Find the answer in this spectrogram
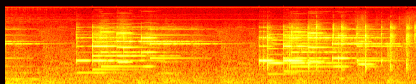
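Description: Mobile phone ringing with a melodic ringtone: a short chiming tune that plays, pauses briefly, and starts again about five seconds in.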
